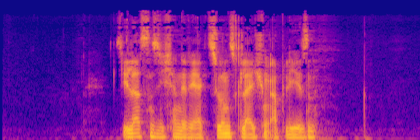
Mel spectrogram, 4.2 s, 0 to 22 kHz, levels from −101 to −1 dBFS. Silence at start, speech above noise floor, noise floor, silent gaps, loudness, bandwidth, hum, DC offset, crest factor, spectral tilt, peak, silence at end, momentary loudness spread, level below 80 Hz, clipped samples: 1.15 s; 51 dB; -69 dBFS; none; -18 LUFS; 16 kHz; none; under 0.1%; 20 dB; -4 dB/octave; 0 dBFS; 1 s; 8 LU; -40 dBFS; under 0.1%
